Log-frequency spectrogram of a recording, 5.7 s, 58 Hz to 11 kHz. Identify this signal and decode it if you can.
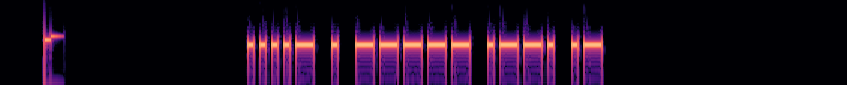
Morse code, heard as a keyed tone, about 32 wpm, 700 Hz. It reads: 4E0PA
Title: Code Groups - 5 Letter:Numbers - 30wpm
